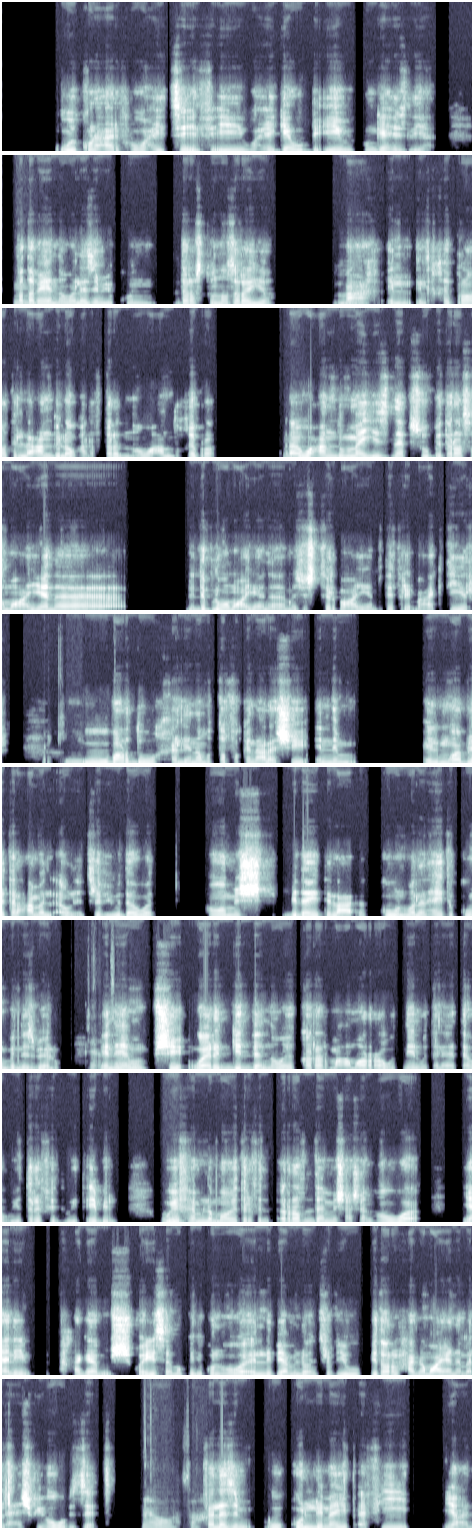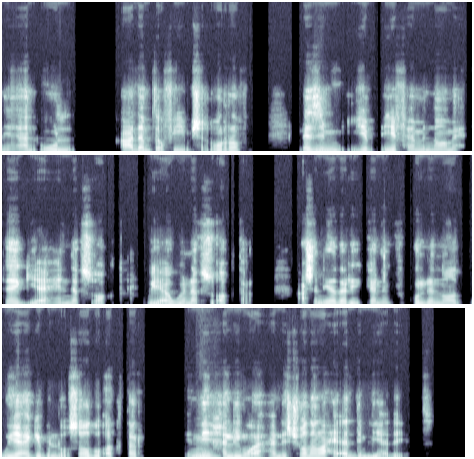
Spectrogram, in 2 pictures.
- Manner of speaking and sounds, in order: in English: "الinterview"; unintelligible speech; in English: "interview"; tapping; other background noise
- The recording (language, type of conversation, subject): Arabic, podcast, إيه نصيحتك للخريجين الجدد؟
